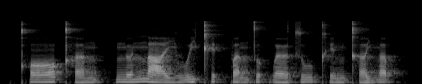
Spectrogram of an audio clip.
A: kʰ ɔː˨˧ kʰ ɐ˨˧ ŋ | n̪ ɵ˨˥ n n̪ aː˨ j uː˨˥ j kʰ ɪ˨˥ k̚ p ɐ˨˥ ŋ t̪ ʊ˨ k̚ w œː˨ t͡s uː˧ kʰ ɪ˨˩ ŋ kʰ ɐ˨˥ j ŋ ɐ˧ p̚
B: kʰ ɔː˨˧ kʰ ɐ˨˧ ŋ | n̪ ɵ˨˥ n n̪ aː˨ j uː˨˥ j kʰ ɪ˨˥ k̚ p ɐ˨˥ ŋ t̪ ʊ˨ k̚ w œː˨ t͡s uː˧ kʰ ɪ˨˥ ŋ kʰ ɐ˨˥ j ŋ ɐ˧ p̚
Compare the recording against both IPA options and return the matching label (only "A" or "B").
B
